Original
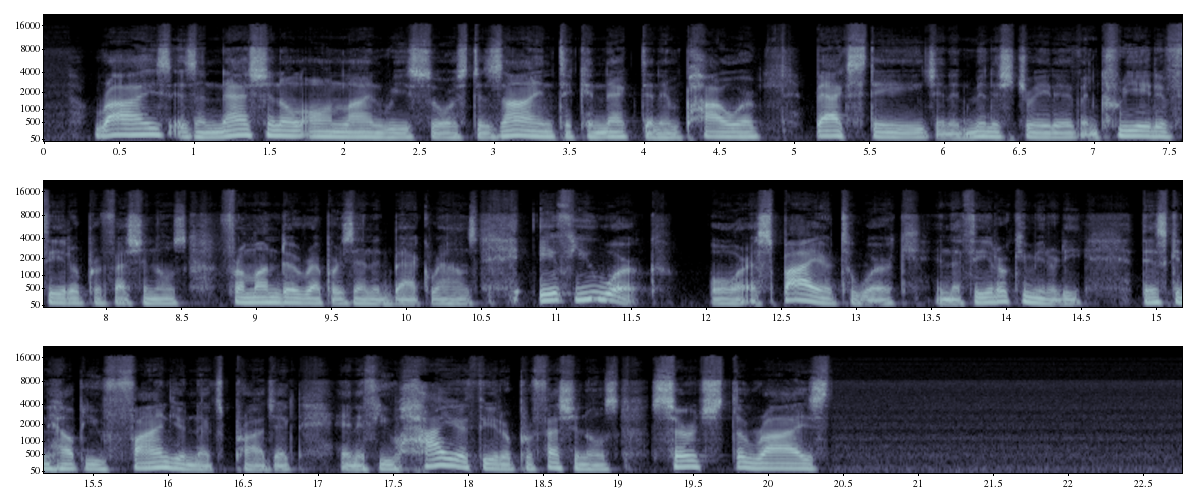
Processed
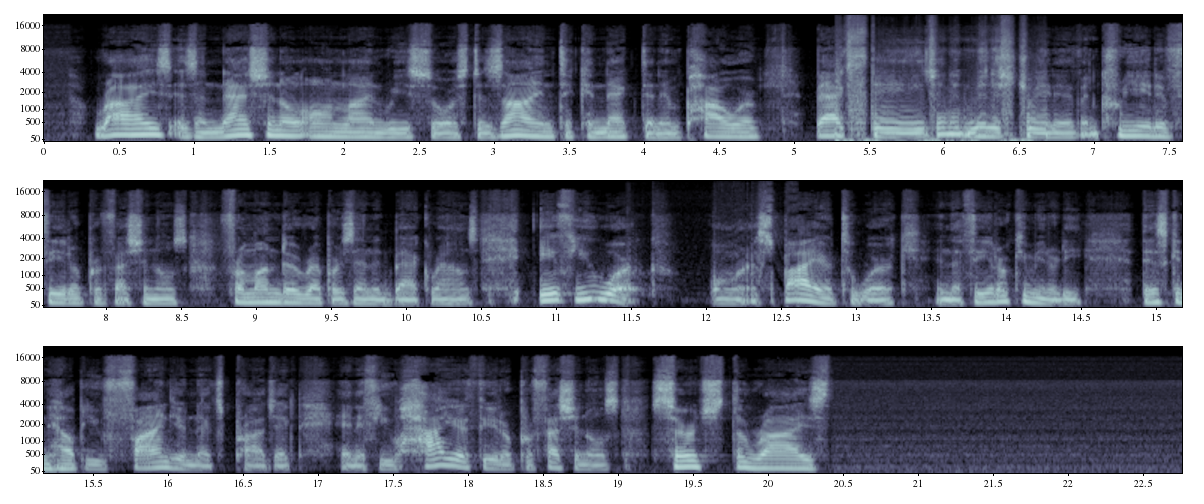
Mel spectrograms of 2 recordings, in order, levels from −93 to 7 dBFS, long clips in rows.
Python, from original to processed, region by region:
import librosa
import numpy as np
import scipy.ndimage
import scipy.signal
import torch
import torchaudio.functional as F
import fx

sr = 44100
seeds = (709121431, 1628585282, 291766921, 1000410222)

y = fx.chain(x, sr, fx.lower_of_two(delay_ms=6.1),
    fx.band_squash(depth_pct=100), at=(5.28, 6.69))
y = fx.chain(y, sr, fx.law_mismatch(coded='mu'),
    fx.highpass(hz=110.0, slope=12),
    fx.env_flanger(rest_ms=6.7, full_db=-21.0), at=(11.47, 12.62))
y = fx.chain(y, sr, fx.highpass(hz=290.0, slope=6),
    fx.peak_eq(hz=3000.0, db=3.0, octaves=1.9), at=(15.45, 19.0))
y = fx.high_shelf(y, sr, hz=12000.0, db=3.0)
y = y + 0.57 * np.pad(y, (int(6.4 * sr / 1000.0), 0))[:len(y)]
y = y * librosa.db_to_amplitude(4.0)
